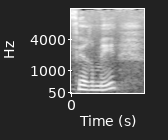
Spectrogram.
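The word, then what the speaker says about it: fermée: بحفظهم بتركيز فيرمي مغلق فيرمي avec e بتبقى برضو نطقها فيرمي بس معناها مغلقة اوفير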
